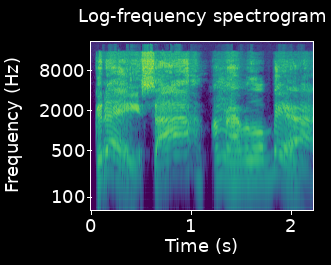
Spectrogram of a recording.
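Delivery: a lightly done Australian gent; mock Australian accent. Mocking a monocled gent in an Australian accent. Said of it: "your guy Australian".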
